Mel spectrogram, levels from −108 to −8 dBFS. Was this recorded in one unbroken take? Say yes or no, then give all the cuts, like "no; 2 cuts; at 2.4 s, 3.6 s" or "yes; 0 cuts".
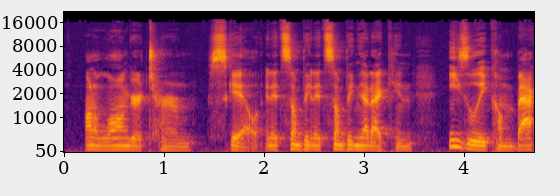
no; 1 cut; at 2.5 s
